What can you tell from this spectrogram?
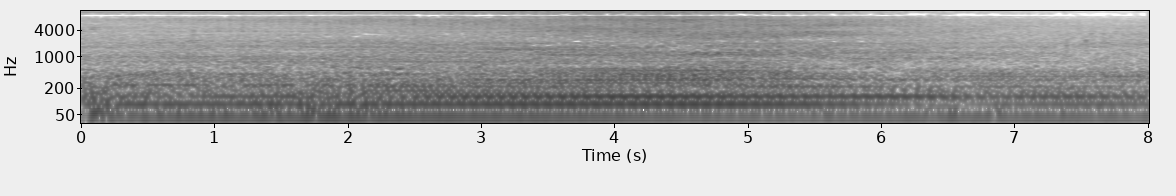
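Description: Red London double-decker bus engine running close by: a steady low engine hum that builds to its loudest about halfway through, then fades over the last couple of seconds.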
